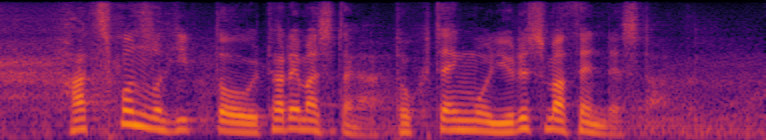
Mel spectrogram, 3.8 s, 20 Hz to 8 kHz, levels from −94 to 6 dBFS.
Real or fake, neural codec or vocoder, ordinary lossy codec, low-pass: fake; codec, 16 kHz, 1 kbps, X-Codec, WavLM features, trained on Multilingual LibriSpeech; none; none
